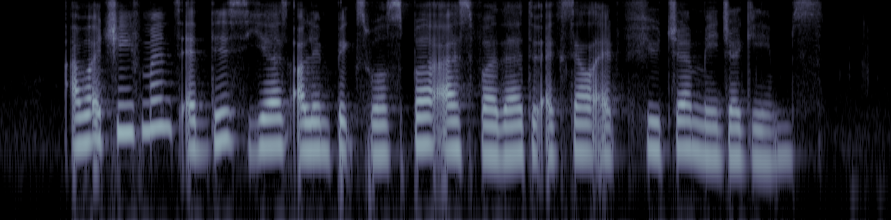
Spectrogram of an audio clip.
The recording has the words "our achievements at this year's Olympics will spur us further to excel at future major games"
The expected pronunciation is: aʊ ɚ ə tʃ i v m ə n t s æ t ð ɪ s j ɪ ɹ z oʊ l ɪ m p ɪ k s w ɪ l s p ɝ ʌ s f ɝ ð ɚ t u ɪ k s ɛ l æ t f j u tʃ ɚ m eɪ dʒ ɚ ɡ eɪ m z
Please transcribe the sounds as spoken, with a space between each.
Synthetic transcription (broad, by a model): aʊ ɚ ə tʃ i v m ə n t s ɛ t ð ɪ s j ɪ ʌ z oʊ l ɪ m p ɪ k s w ɪ l s p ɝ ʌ s f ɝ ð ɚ t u ɪ k s ɛ l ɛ t f j u tʃ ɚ m eɪ dʒ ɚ ɡ eɪ m s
